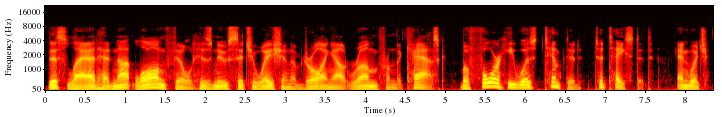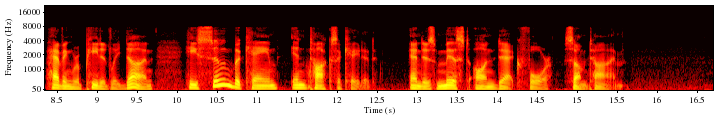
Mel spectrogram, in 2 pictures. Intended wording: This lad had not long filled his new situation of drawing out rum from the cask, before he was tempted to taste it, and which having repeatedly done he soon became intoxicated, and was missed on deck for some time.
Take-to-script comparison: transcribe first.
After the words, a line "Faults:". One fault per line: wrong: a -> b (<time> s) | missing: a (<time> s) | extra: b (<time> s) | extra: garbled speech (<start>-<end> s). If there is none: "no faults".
This lad had not long filled his new situation of drawing out rum from the cask, before he was tempted to taste it, and which having repeatedly done he soon became intoxicated, and is missed on deck for some time.
Faults:
wrong: was -> is (13.1 s)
